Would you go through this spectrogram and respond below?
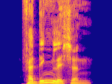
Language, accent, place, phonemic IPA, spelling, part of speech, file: German, Germany, Berlin, /fɛɐ̯ˈdɪŋlɪçn̩/, verdinglichen, verb, De-verdinglichen.ogg
- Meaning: to reify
